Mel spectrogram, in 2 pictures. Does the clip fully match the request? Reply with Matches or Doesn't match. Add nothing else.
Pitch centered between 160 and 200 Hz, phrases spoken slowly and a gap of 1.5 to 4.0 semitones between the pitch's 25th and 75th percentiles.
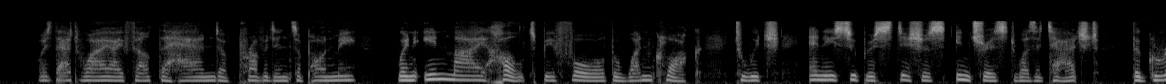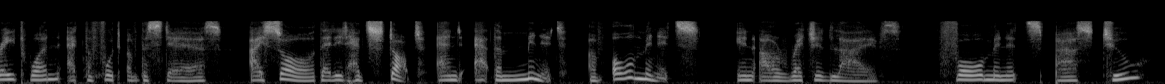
Doesn't match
